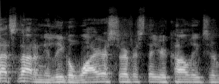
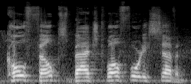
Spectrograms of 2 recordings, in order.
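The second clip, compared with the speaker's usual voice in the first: radio call; 6 semitones higher, 5 dB louder than usual. Acted. Detective identifies himself over radio.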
